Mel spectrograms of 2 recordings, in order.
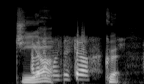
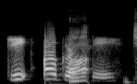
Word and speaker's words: geography: Genau, ja, zum Beispiel bei Geography. Oder biological. – Geography. Geography. Das sind immer die drittletzte Silbe wird betont.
